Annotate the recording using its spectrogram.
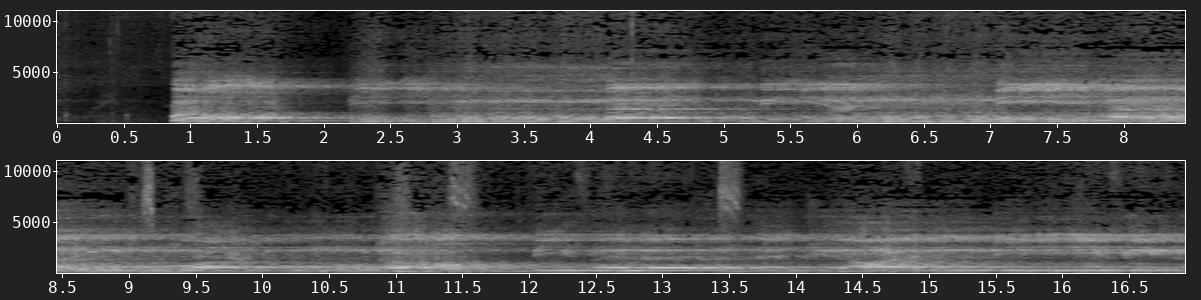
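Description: A male qari's solo Quran recitation in slow, melodic tartil style, with long held notes, beginning about a second in after a brief silence.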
